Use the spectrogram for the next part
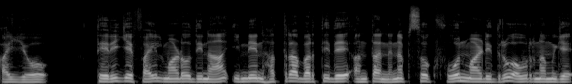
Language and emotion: Kannada, sad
